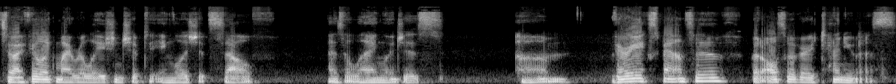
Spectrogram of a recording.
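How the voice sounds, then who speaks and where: A man speaks at a fairly slow pace in a fairly low voice. His tone is somewhat breathy, with ordinary pitch variation. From Canada (Winnipeg), early childhood in India. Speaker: poet. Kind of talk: poetry reading with commentary. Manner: halting, many fillers.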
